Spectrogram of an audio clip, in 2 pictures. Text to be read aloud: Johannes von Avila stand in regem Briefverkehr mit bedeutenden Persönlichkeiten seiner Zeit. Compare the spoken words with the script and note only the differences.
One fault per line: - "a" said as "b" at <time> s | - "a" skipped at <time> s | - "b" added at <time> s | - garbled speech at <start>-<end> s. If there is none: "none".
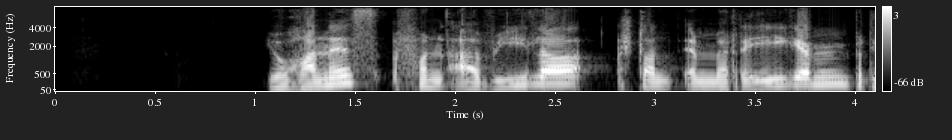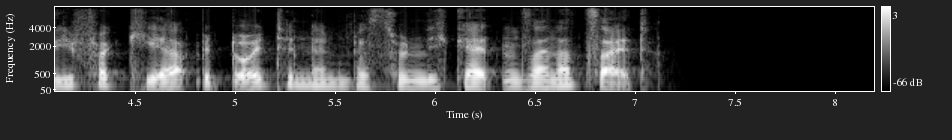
- "mit" skipped at 4.8 s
